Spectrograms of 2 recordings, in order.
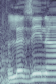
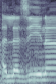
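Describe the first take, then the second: No difference in how they are said.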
